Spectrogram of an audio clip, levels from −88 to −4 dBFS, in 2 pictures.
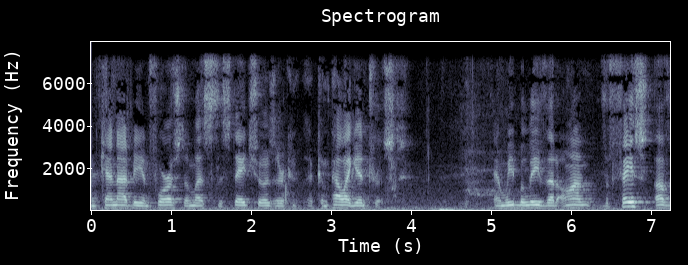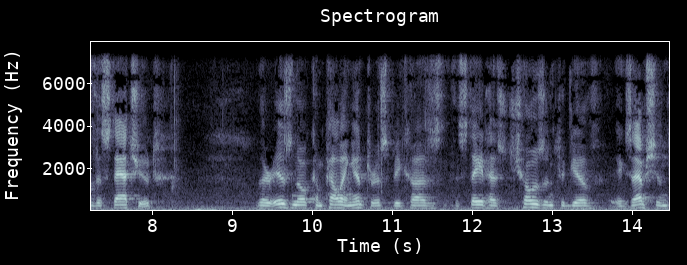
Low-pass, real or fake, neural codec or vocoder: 7.2 kHz; real; none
